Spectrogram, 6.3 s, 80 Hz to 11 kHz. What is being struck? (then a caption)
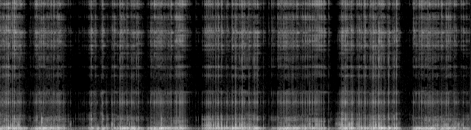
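Small cut glass bottle. Fingertips and nails tap and scratch the patterned surface of a small, hollow, ornate pressed or cut glass bottle that looks empty, held upside down near a microphone. Close, rapid tapping and scratching comes in short bursts separated by brief pauses, with a hollow resonance around 270 Hz and bright glassy highs.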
